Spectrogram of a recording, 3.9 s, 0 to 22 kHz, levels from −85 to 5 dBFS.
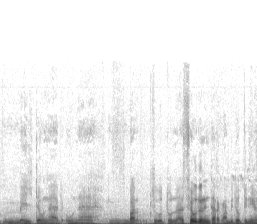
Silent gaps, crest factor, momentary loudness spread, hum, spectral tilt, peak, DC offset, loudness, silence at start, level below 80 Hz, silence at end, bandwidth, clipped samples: none; 20 dB; 11 LU; none; -8.5 dB/octave; -4 dBFS; under 0.1%; -24 LUFS; 0 s; -30 dBFS; 0 s; 13 kHz; under 0.1%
